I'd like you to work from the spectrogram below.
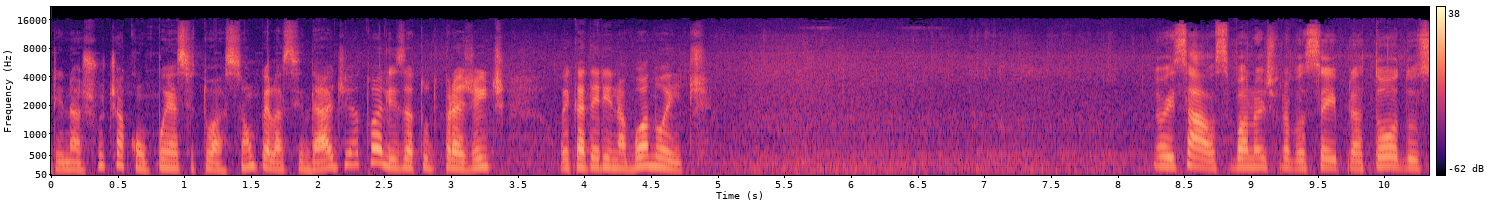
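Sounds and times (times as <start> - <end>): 
speech: 0.0 - 5.0, 8.3 - 10.3
light rain falling outdoors: 0.0 - 10.3.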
